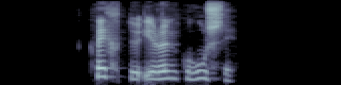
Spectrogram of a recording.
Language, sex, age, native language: Icelandic, female, 30-39, Icelandic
